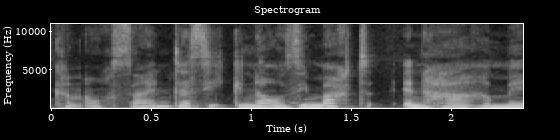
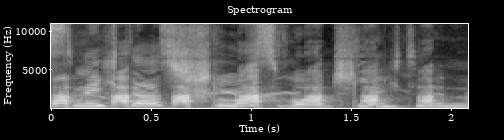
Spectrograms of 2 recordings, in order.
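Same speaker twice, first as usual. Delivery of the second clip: slow, loud, higher words through laughter; laughing; 7 semitones higher, 7 dB louder, slower than usual. Real, not acted. Host laughing at the perfect closing line, slow and loud. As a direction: stretch the line out while laughing hard.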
